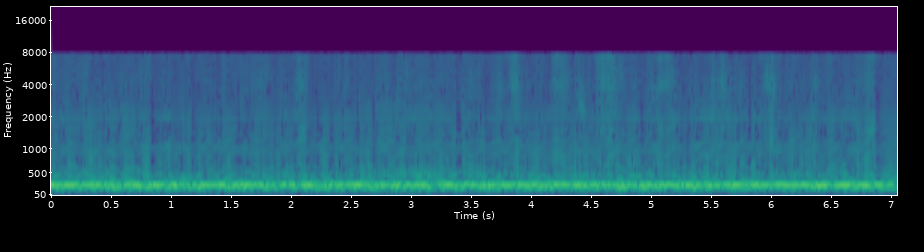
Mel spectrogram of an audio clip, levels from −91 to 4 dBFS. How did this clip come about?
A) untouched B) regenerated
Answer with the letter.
B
